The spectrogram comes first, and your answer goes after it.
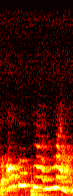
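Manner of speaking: put-on high, slow sing-song kid voice. Kid deciding to tag a crush, high sing-song. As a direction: say it like a coy little kid.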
